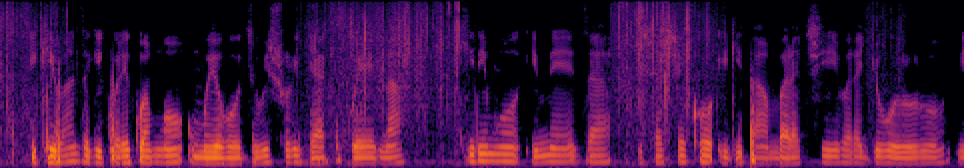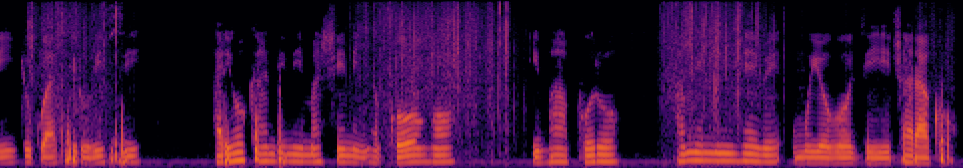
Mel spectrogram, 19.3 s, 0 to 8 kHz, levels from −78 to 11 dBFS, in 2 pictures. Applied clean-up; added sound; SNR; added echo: none; Crumpling, crinkling; 18 dB; none.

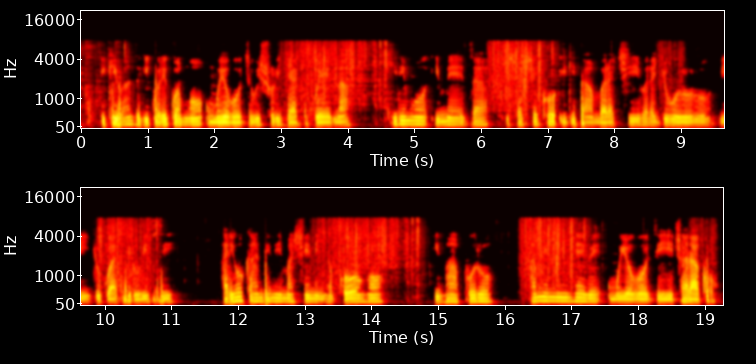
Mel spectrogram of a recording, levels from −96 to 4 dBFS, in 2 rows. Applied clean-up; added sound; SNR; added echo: classical method log-MMSE.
